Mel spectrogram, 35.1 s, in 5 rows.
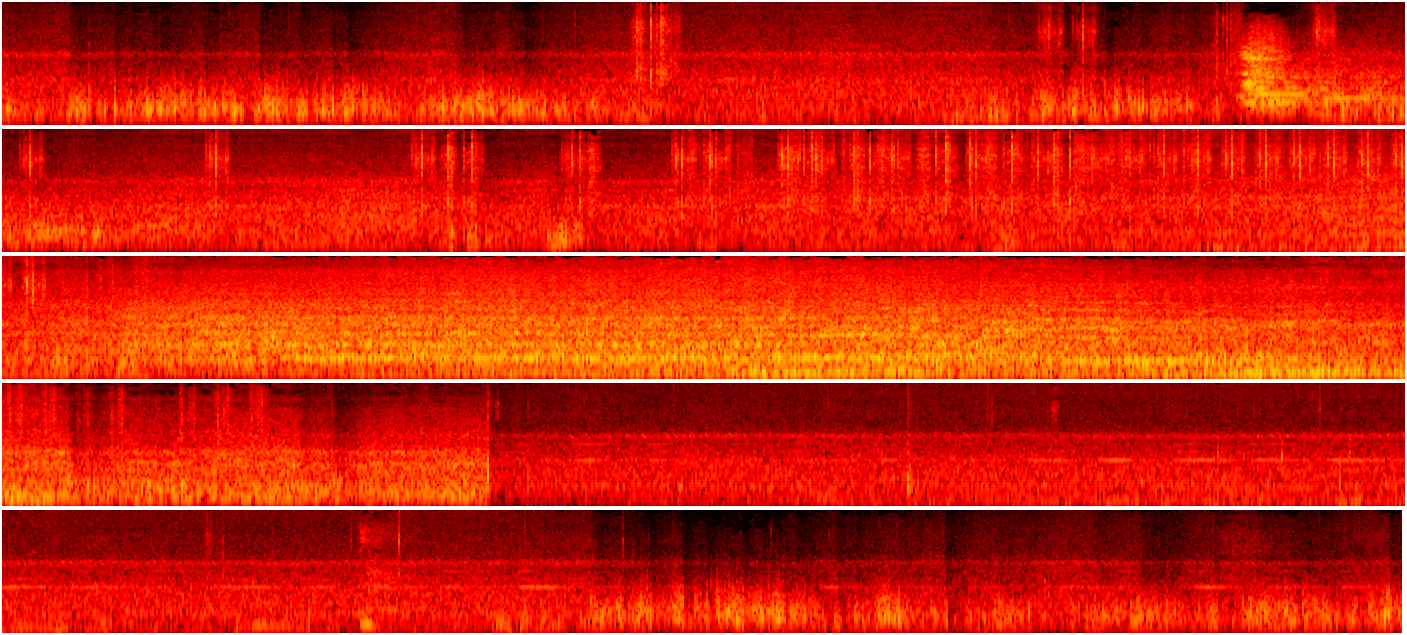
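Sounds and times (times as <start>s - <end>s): train engines and wheels rumbling: 0.0s - 35.0s
quick clicks: 5.2s - 7.3s, 9.0s - 14.8s
locomotive horn blast: 6.1s - 8.0s.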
